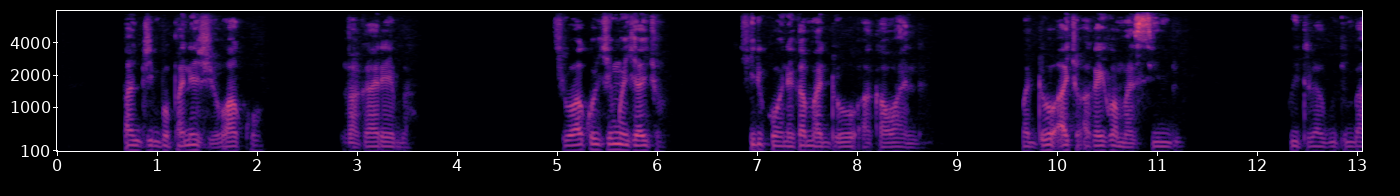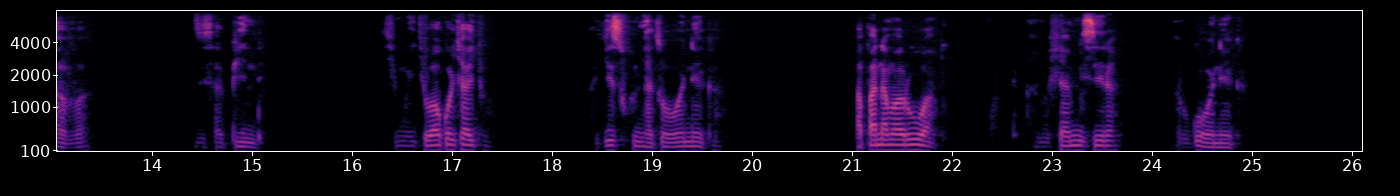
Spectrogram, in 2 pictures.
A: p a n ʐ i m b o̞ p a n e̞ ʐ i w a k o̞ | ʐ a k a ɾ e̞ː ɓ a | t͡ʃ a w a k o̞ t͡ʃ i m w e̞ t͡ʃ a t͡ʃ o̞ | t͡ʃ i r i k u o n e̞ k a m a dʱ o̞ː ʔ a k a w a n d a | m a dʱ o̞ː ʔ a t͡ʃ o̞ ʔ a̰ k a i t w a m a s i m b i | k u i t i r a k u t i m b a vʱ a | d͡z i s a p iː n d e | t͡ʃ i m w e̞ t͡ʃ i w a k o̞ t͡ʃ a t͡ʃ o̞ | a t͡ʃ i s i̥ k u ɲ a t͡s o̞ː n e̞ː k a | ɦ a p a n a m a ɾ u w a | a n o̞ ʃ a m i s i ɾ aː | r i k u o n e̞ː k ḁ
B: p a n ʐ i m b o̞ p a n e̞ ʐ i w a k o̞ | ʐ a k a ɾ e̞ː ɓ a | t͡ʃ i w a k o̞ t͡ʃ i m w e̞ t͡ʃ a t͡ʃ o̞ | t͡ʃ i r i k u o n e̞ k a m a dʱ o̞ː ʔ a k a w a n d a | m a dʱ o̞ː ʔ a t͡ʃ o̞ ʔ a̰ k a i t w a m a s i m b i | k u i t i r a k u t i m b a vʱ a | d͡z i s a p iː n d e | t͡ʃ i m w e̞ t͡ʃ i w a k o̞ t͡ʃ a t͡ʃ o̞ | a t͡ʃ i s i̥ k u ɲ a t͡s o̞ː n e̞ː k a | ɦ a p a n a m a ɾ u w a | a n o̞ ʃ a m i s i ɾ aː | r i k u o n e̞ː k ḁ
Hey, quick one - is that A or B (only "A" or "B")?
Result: B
